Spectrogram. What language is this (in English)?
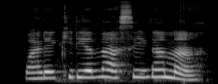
Kikuyu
